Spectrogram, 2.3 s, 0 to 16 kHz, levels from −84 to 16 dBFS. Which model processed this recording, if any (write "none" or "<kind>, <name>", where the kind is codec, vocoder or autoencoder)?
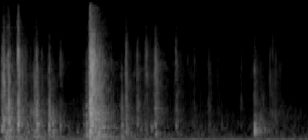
vocoder, BigVGAN v2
